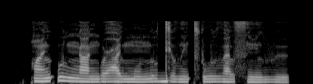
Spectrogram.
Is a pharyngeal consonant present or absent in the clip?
present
